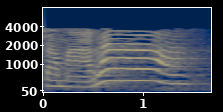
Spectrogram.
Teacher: o rá já é tônico, é a sílaba mais forte da palavra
